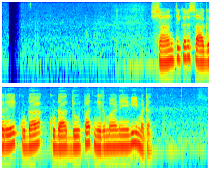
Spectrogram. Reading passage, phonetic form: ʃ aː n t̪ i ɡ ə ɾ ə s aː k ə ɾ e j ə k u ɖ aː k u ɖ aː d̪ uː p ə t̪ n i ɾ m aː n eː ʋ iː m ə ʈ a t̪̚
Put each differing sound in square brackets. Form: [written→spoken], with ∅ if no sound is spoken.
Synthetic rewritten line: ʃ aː n t̪ i [ɡ→k] ə ɾ ə s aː [k→ɡ] ə ɾ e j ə k u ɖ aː k u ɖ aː d̪ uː p [ə→a] t̪ n i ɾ m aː n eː ʋ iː m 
